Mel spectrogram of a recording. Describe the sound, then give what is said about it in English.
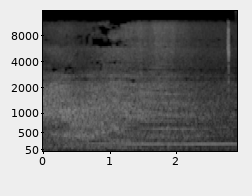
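A GT3 sports car's engine roars past with a loud, steady drone, a sustained low hum rising slightly in pitch over a few seconds. No one speaks. “Another GT3.”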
